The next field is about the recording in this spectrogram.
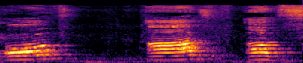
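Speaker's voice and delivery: ऑव, आव, अव as separate takes, only the vowel changing; three pronunciations. Shown as a demonstration. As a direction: list ऑव, आव, अव with a v ending each. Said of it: "three pronunciations होते हैं".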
